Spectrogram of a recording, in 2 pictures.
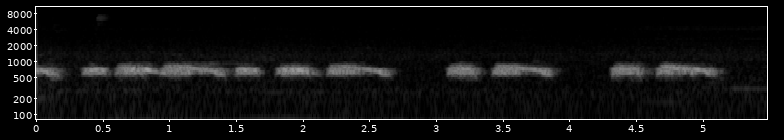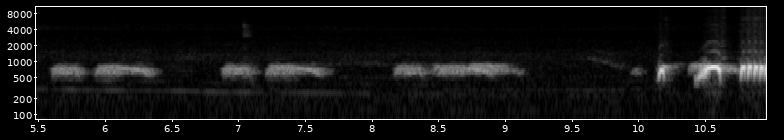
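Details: Decoy spotted dove giving urging calls to stir other doves to coo: soft, purring coo phrases repeated steadily about every second for ten seconds, ending with a louder, sharper coo burst.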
